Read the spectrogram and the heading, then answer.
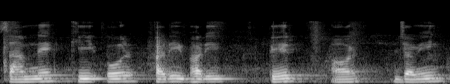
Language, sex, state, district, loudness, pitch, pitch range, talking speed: Hindi, male, Bihar, Patna, -16 LUFS, 130 Hz, 125-140 Hz, 105 wpm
